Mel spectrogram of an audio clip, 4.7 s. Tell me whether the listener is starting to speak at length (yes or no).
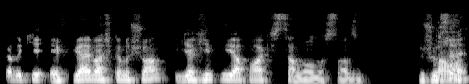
no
